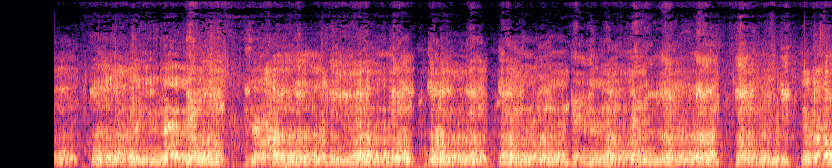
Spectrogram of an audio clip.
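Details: Two tricolor Shetland Sheepdogs, Cherry and the lighter Sammy, playing tug of war; continuous rough growling in long bursts broken by short pauses, low and throaty, with no other clear sounds.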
